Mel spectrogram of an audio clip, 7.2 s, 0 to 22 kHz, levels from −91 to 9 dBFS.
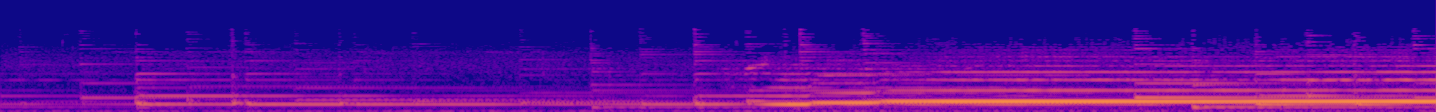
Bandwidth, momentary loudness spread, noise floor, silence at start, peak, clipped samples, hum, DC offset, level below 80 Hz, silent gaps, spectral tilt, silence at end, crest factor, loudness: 6.2 kHz; 23 LU; -53 dBFS; 0.65 s; -16 dBFS; under 0.1%; none; under 0.1%; -64 dBFS; none; -5.5 dB/octave; 0 s; 10 dB; -24 LUFS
